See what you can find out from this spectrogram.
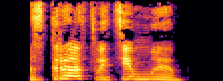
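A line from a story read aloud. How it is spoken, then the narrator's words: Happy rapid chatter. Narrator (Russian): Радостно тараторит она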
